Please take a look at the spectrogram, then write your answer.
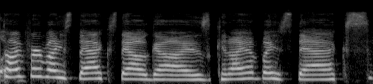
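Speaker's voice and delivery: dumb, dim, dopey hound dog voice. Voicing a dog talking to the group, in Ravioli's dumb hound voice. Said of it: "Ravioli has more of like a dumb hound voice".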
